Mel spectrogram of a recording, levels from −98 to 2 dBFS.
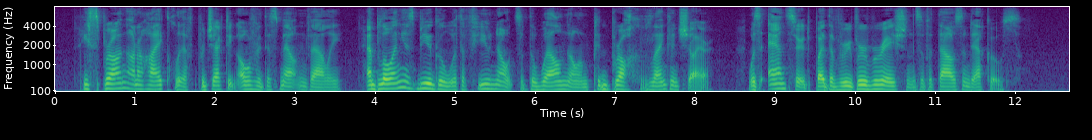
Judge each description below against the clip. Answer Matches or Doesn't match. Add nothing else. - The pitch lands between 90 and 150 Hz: Matches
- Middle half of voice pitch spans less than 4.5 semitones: Matches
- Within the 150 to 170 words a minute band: Matches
